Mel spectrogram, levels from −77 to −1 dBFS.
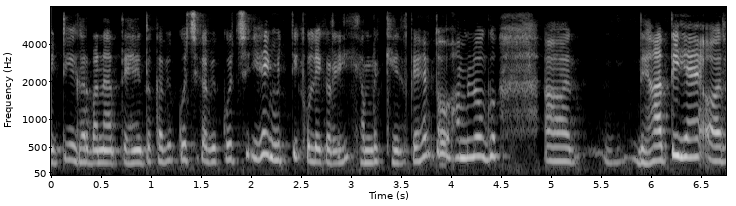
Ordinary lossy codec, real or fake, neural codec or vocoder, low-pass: none; fake; codec, 16 kHz, 4 kbps, FunCodec, trained on Chinese and English, 50 frames a second; 7.2 kHz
